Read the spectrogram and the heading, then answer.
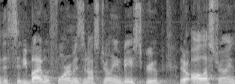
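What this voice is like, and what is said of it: American accent. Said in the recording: “I'm the only one that's actually in the office with an American accent.”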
